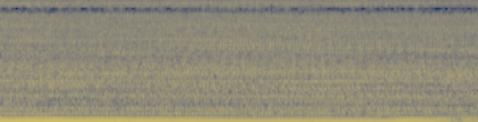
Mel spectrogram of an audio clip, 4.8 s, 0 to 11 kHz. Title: B9 S4 Engine sound after rocker arms replaced! 48k miles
